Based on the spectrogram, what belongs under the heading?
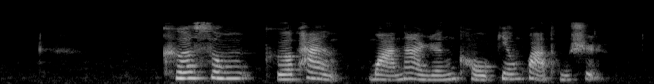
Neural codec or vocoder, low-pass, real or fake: none; 7.2 kHz; real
